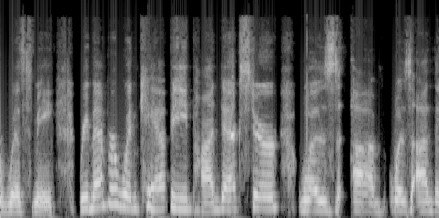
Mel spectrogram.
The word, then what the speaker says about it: Pondexter: you were there with me remember when campy Pondexter was um was on the New York Liberty and Bill lambir was the coach well I had mispronounced the name to as po Dexter and and Bill lambir looked at me and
